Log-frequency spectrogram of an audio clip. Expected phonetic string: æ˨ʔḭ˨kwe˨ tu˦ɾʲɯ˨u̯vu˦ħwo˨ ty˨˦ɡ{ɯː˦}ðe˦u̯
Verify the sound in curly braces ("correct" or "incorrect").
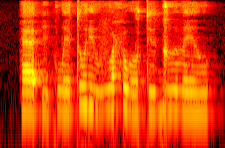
correct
